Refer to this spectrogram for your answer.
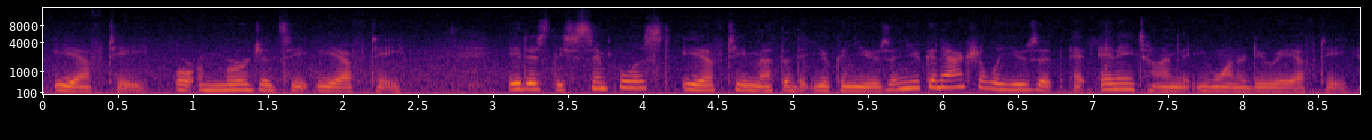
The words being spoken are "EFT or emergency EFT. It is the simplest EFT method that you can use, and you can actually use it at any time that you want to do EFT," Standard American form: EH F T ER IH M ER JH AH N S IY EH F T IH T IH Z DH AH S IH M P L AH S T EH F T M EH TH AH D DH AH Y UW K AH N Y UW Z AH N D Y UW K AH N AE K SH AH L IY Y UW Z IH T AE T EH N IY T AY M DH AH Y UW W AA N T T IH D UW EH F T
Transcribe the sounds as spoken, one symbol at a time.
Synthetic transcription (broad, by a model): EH F T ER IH M ER JH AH N S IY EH F T IH T IH Z DH AH S IH M P L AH S T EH F T M EH TH AH D DH AH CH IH K AH N Y UW Z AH N Y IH K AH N AE K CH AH L IY Y UW Z IH T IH T EH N IY T AY M DH AH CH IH W AA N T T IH D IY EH F T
